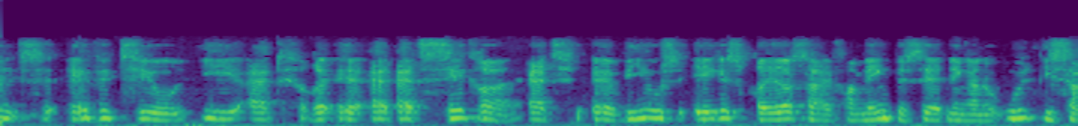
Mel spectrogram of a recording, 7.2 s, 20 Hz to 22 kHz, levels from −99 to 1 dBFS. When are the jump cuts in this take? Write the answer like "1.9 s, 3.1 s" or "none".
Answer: 2.6 s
